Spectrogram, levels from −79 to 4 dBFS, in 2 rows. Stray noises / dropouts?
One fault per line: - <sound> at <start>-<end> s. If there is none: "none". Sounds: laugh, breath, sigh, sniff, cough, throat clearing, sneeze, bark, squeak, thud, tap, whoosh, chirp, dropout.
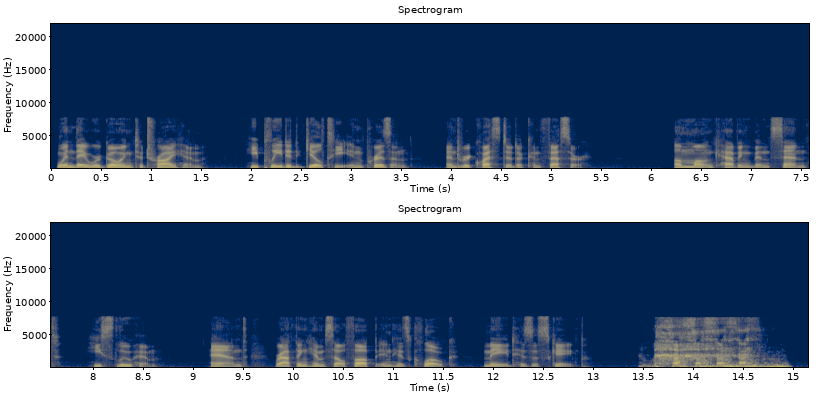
- laugh at 13.5-15.0 s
